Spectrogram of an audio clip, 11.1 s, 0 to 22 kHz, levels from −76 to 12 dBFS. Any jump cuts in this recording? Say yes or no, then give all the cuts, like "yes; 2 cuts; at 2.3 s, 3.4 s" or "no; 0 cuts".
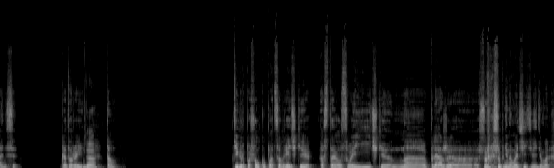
no; 0 cuts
